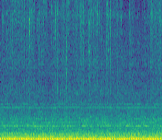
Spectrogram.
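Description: A lawn mower engine in the video game Lawn Care Simulator drones steadily and loudly throughout, a constant buzzing hum with no pauses and no voices.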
